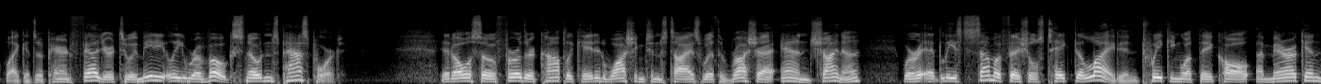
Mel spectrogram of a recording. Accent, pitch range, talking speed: American, 125-160 Hz, 145 wpm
